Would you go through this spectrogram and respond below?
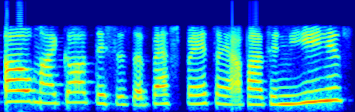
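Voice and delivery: high-pitched, thrilled birthday gasp, re-enacted; retold delight. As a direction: imitate an overjoyed brother's exclamation. Retelling brother's delighted reaction.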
